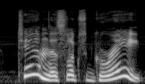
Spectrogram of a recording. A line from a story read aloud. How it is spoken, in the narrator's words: Dad exclaimed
